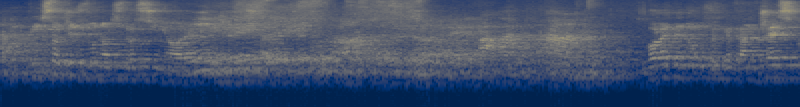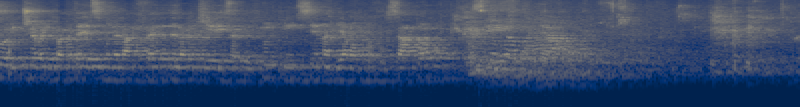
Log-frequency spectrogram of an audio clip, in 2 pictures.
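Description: A man reads out prayers aloud in an echoing hall.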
